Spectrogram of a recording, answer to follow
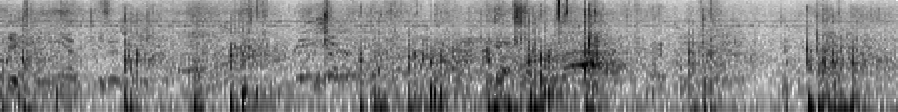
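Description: A basketball being dribbled, bouncing off an asphalt court several times, while people talk over it.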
